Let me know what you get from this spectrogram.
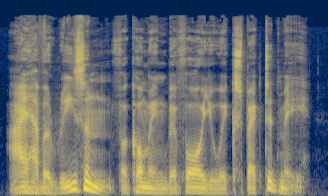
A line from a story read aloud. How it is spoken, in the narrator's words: answered Mr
